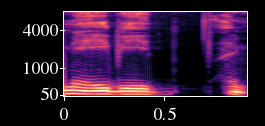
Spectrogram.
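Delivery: ordinary delivery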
